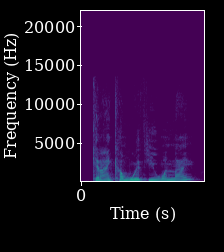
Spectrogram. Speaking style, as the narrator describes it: I asked eagerly

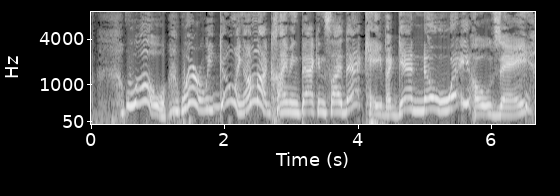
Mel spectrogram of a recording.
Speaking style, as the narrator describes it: cried

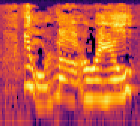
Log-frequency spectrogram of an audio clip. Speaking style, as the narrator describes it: I cried

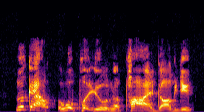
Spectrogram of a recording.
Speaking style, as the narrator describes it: she exclaimed

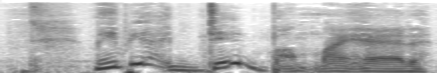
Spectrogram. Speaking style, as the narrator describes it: Hannah muttered

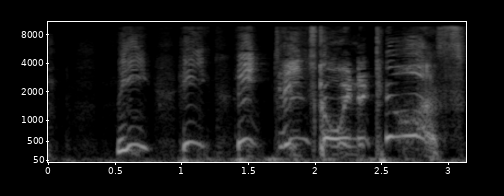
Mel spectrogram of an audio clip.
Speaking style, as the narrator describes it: Sari screamed

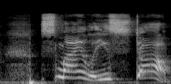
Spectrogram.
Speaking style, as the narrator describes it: I screamed

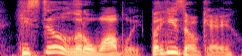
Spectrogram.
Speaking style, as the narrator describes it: Larry said cheerfully

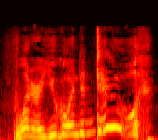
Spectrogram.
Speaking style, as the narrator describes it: Todd cried

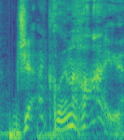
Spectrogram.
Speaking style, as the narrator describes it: I gasped

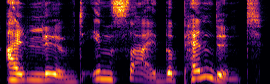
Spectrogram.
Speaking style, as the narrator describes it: she cried

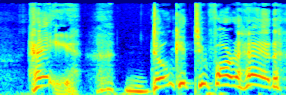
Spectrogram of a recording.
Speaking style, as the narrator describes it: I cried

